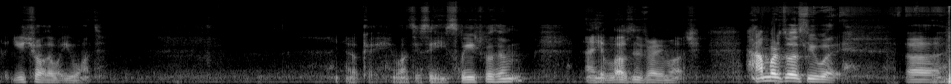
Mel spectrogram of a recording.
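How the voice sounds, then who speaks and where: A man's voice: on the low side, gravelly, breathy edge. A man hosting a casual live stream, chatting playfully and talking doting baby talk to his pet, laughing often.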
